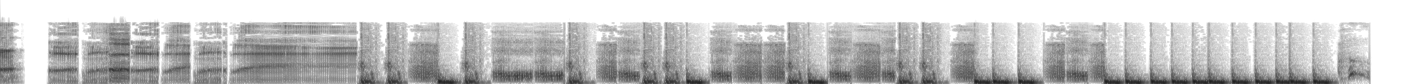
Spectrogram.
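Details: Burping by Talking Ben the Dog, an iPhone/iPad app character: a long run of loud, deep, croaking burps in quick succession, one drawn out, with faint music.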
